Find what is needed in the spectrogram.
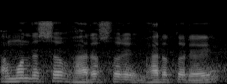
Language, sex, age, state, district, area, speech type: Odia, male, 45-60, Odisha, Mayurbhanj, rural, spontaneous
